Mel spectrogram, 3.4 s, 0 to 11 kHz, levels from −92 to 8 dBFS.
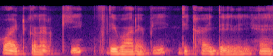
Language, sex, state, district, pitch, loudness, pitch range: Hindi, male, Himachal Pradesh, Shimla, 105 Hz, -19 LUFS, 95-110 Hz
